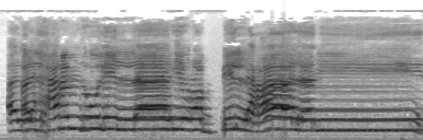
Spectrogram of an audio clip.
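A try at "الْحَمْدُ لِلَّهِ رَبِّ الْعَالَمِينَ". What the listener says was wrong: Okay, no bounce on the lam in Rabbil Alameen. Alhamdulillahi Rabbil Alameen.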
